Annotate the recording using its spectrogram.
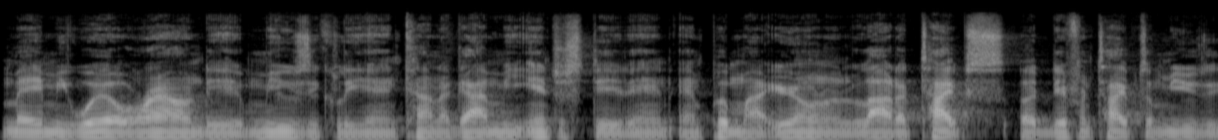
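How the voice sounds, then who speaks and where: A man with an American accent talks at a very fast pace in a very deep, low voice with monotone, flat intonation on a very clean recording with a silent background. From US South, Jackson, Mississippi. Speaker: musician. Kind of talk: casual podcast interview.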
